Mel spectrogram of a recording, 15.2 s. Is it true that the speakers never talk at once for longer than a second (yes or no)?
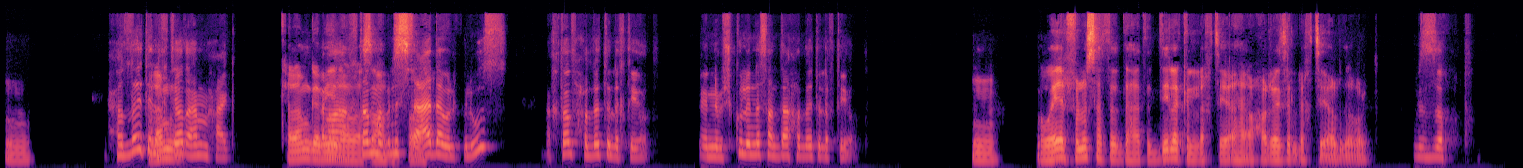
no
